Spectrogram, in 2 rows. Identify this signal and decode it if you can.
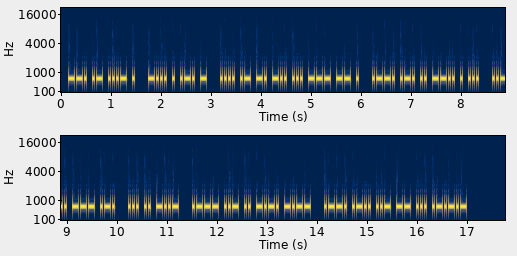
Morse code, heard as a keyed tone, about 32 wpm, 700 Hz. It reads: GAVE BERT HANDSOME PRIZES FOR SIX JUICY PLUMS.
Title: Pangram Challenge v2 - 30wpm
